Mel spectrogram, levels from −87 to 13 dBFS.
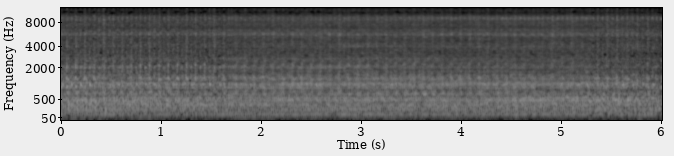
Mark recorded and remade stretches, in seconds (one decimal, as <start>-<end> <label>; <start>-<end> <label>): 0.0-1.7 recorded; 1.7-5.3 remade; 5.3-6.0 recorded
